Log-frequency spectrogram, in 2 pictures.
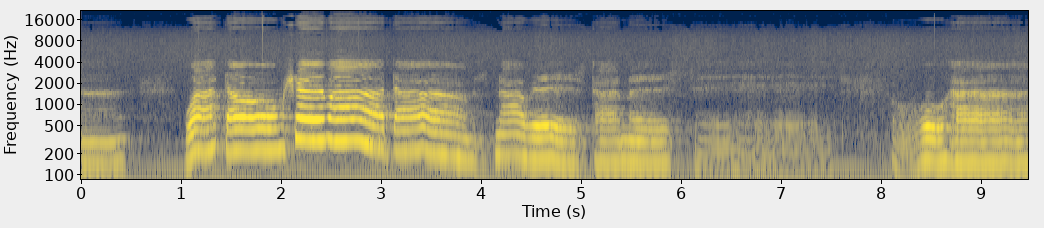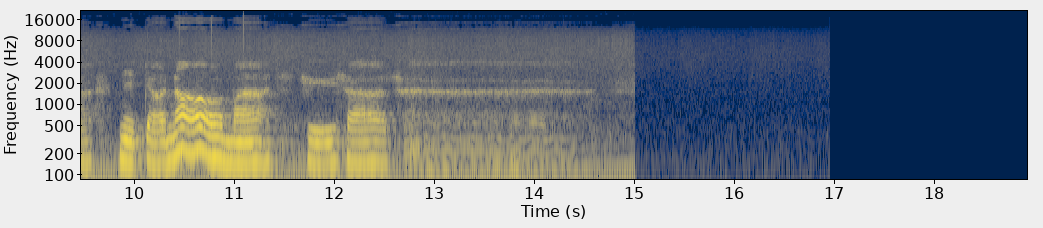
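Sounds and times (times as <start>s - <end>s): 
hymnbook songs in Cheyenne: 0.0s - 14.9s.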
